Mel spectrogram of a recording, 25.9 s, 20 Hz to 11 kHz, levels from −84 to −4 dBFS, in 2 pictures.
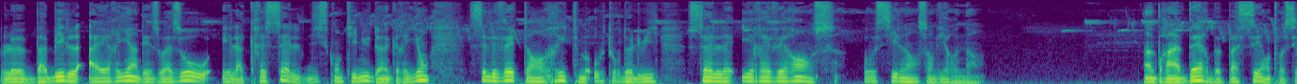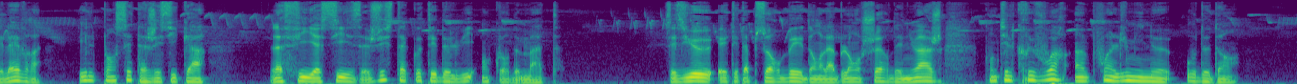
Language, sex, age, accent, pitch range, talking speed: French, male, 30-49, French, 85-110 Hz, 145 wpm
